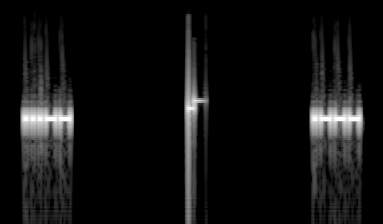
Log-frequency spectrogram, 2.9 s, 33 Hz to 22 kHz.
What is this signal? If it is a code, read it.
Morse code, heard as a keyed tone, about 48 wpm, 700 Hz. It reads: 3 J
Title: Single Letter-Number Alt 45wpm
